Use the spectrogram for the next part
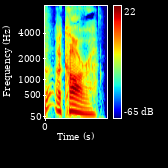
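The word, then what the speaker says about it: Aqara: And then they finally say it's pronounced Acara.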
